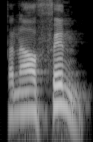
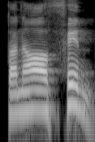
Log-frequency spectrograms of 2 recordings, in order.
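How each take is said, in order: First: The word ends with an 'in' sound. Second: The word ends with an 'in' sound.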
